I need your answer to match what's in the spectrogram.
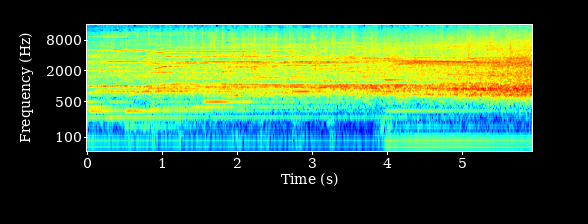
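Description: A large audience applauds and cheers steadily, a dense, loud wash of clapping mixed with whoops and shouts that swells slightly toward the end, with faint lingering tones underneath.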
